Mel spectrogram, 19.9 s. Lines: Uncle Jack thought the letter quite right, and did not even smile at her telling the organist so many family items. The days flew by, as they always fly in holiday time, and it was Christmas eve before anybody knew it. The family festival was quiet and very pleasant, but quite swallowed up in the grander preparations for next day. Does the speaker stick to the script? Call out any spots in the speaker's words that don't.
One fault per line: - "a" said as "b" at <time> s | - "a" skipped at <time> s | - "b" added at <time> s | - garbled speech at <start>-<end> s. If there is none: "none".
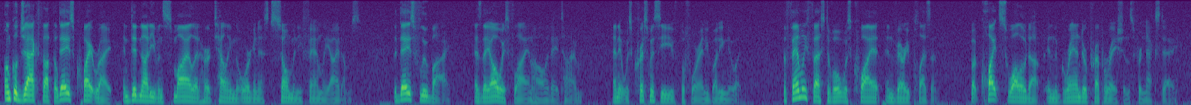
- "letter" said as "days" at 0.9 s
